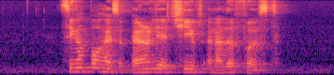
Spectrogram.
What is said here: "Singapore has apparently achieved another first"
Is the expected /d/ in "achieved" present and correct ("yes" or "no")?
yes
